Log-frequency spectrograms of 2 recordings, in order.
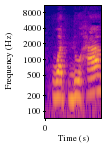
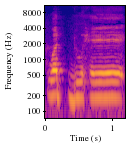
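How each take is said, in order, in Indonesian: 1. Vokal akhir adalah bunyi a terbuka. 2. Vokal akhir condong ke bunyi e.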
